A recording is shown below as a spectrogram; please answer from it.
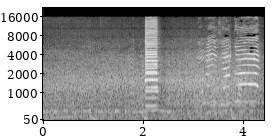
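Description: Car horns tooting as a convoy of cars drives past over a steady engine and road rumble: one short blast about halfway through, then a second, higher-pitched toot at the end.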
